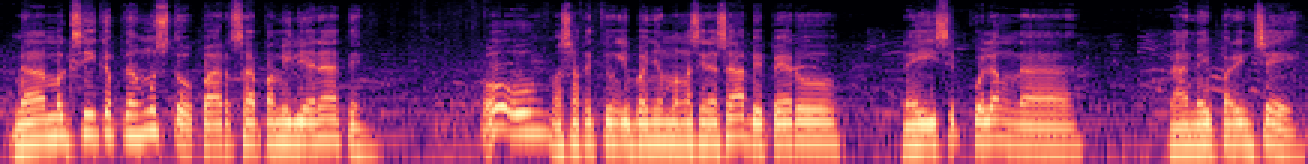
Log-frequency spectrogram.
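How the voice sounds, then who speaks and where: A man's voice: medium pitch, moderate pace, darkish tone, faint music behind, close to an everyday voice. A man acting an earnest, hardworking young husband and father-to-be in a radio romance drama, talking in an easygoing conversational way. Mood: earnest, forgiving.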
